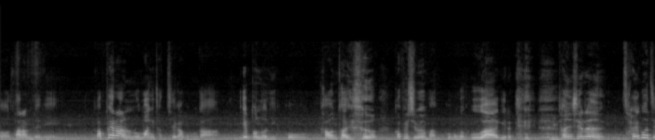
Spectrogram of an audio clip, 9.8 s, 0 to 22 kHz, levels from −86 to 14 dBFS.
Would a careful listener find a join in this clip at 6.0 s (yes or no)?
no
